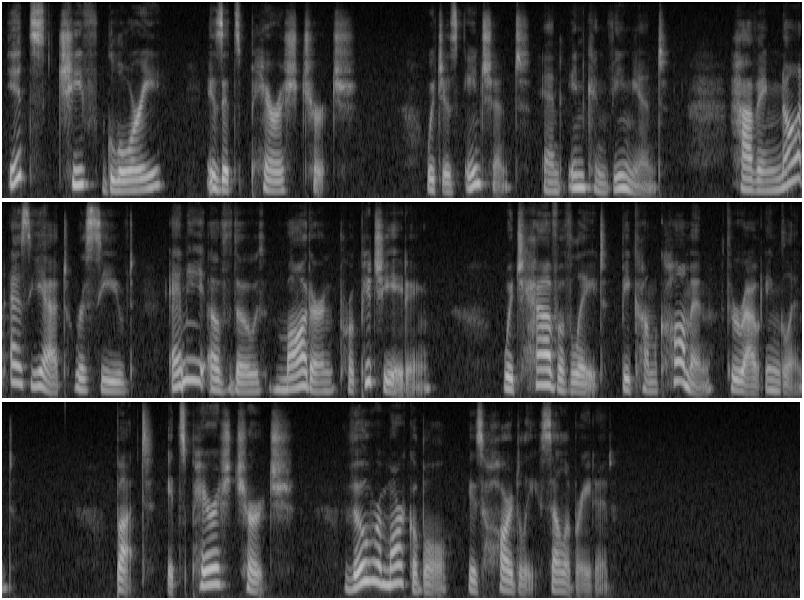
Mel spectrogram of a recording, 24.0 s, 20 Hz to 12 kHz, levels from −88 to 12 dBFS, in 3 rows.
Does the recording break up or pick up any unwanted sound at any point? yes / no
no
